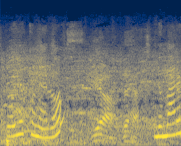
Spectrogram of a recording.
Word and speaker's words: Pollo con arroz: Polo con arroz? Pollo con arroz?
